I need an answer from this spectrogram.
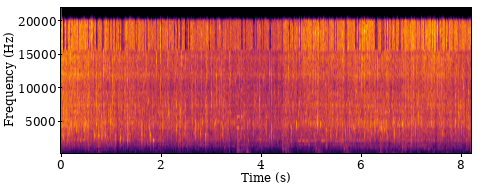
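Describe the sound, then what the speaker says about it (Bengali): Chopped onions with cinnamon, cloves, cardamom and a bay leaf fry in hot oil, giving a steady dense sizzle with occasional soft stirring scrapes, close and alone. "আর 3টে ছোট ছোট পেঁয়াজ কুচি দিয়ে দিলাম।"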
